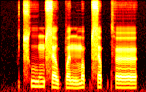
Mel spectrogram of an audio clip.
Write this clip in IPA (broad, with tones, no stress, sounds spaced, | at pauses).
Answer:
t͡sʰ uː˧ m s ɐ˨˩ w p ɐ˨˩ n m ɐ˥ p̚ s ɐ˧ p̚ t̪ʰ œː˨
